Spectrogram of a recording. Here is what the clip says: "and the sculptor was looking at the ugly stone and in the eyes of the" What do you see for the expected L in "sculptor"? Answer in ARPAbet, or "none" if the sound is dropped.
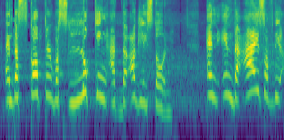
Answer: L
